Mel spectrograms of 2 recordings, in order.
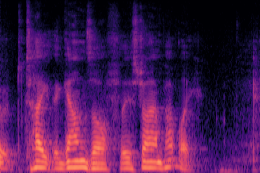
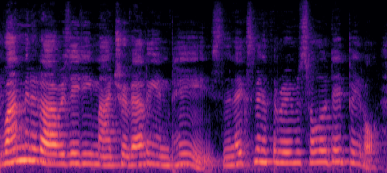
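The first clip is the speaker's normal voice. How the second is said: much higher childlike mimicry; imitating Martin Bryant; 11 semitones higher than usual. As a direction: play him as a meek little boy. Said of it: "He spoke like a little baby poofter".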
